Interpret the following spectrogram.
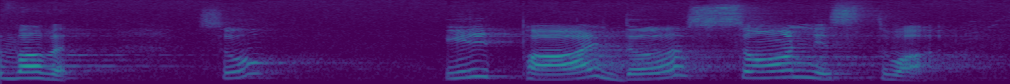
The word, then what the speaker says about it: histoire: So il parle de son histoire. So here also we cannot use sa histoire because H is silent.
